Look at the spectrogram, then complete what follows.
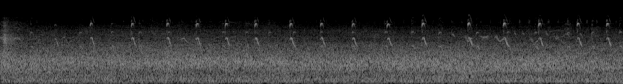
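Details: Common redshank (Tringa totanus) at De Wollebrand water storage, Naaldwijk, Westland, Netherlands, on 11 June 2013, giving sharp, high piping notes about three times a second in an unbroken series over a steady roar of wind or surf.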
